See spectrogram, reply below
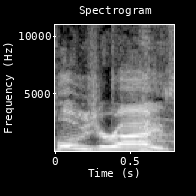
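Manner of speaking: very high, shrill, loud screaming. Retelling a movie scene where he's screaming at Marion: imitating someone screaming. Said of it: "he's screaming at Marion".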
